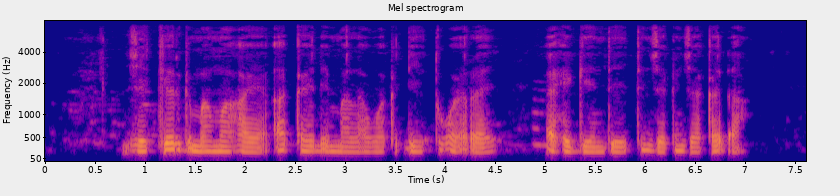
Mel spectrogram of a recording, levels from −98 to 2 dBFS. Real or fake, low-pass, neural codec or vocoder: real; 7.2 kHz; none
